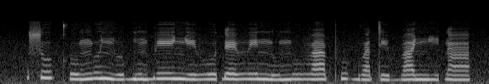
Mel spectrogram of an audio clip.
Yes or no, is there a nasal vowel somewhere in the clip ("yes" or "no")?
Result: yes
